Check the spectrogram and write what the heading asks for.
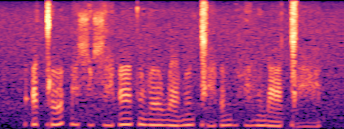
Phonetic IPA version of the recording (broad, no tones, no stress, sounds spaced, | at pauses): ʔ a ǀ ə | a̤ ʃ ə̤ ʃ a̤ ʔ ãː t̪ ə̃ v ɜː w æ m ə̃ː ǁ a̤ ʔ ɜ ŋ e̤ f a̤ v ə̃ j aː ɡ͡ǁ a̤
